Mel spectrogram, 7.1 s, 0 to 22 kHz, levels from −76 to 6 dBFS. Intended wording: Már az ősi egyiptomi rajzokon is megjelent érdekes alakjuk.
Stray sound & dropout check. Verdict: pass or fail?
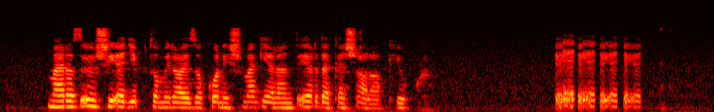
fail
